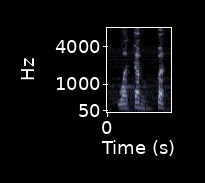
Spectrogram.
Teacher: এখানে ওয়া তাব্ব এর মধ্যে তাসদিদ ছিল, এই জন্য সেখানে আরো শক্তিশালী কলকলা হবে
